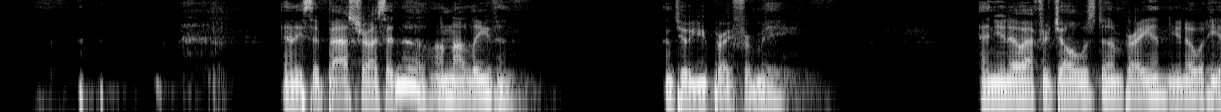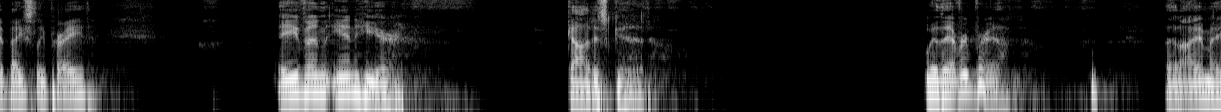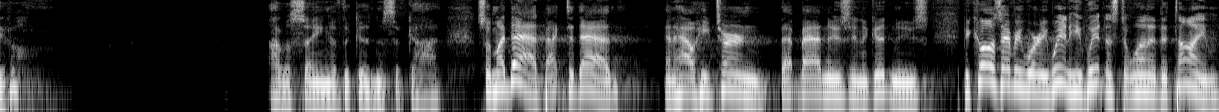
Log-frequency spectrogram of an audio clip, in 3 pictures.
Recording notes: preached at Seashore church of the Nazarene in Cape May, New Jersey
